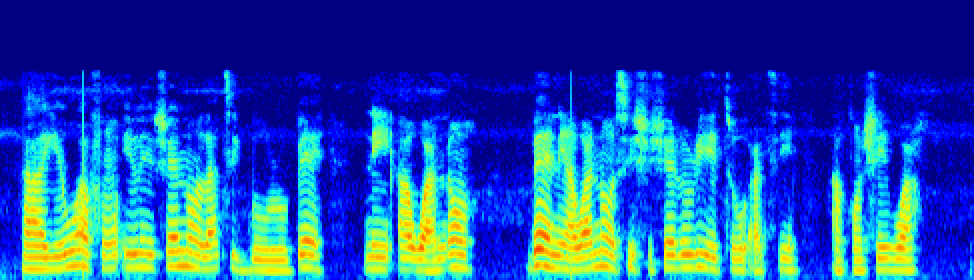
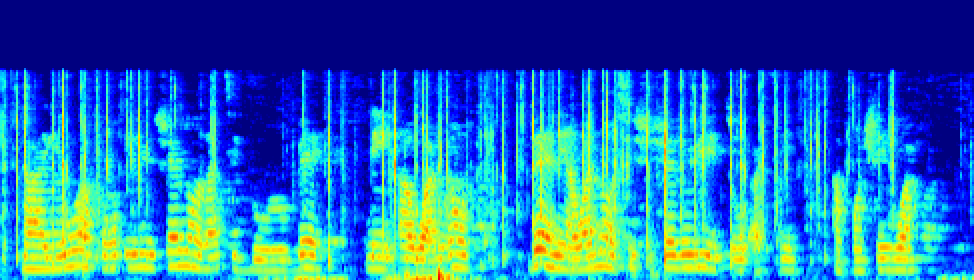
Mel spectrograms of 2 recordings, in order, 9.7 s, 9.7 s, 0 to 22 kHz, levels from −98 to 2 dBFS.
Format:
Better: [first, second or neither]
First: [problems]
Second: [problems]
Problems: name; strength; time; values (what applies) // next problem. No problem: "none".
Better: first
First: none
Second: noise reduction (classical method WPE with log-MMSE)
